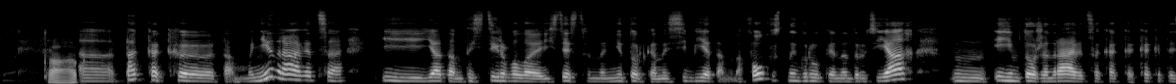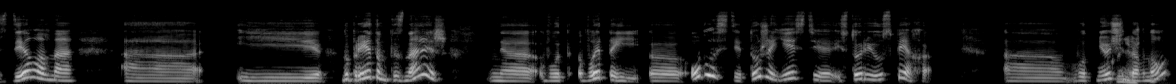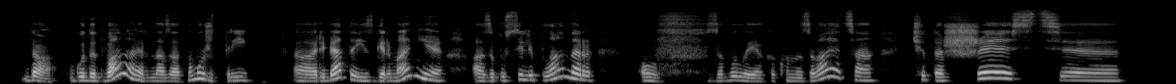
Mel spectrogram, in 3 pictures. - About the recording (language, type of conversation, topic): Russian, advice, Как справиться с постоянным страхом провала при запуске своего первого продукта?
- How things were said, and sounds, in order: drawn out: "А, и"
